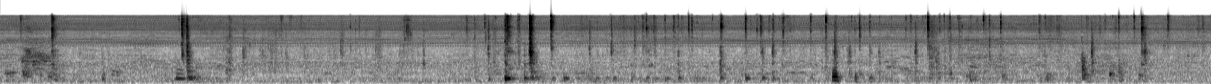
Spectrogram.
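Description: Scattered light clicks and knocks of hands handling a jigging line and fishing gear, with a few sharper knocks about two, five and eight seconds in.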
